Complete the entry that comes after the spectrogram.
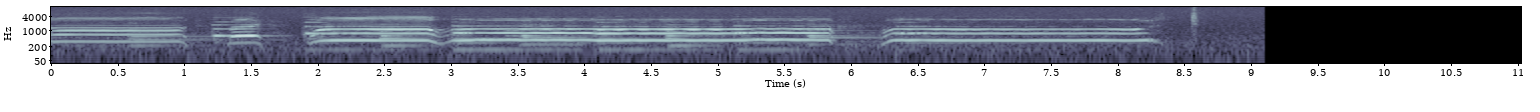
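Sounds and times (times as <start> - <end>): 
anthem music: 0.0 - 7.8.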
